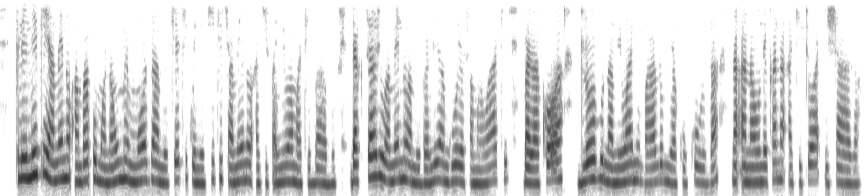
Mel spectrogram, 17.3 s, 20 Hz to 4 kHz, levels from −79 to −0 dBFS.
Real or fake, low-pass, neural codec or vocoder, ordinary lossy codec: real; 3.6 kHz; none; Opus, 16 kbps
